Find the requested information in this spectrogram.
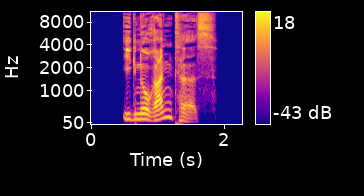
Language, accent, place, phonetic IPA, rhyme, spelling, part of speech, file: German, Germany, Berlin, [ɪɡnɔˈʁantəs], -antəs, ignorantes, adjective, De-ignorantes.ogg
- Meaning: strong/mixed nominative/accusative neuter singular of ignorant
